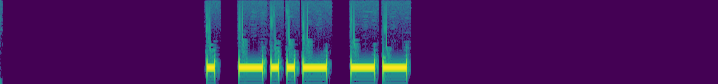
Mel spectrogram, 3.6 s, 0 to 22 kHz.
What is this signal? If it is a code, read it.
Morse code, heard as a keyed tone, about 32 wpm, 700 Hz. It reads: EXM
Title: USA Call Sign Postfixes - 3 Letters 30wpm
